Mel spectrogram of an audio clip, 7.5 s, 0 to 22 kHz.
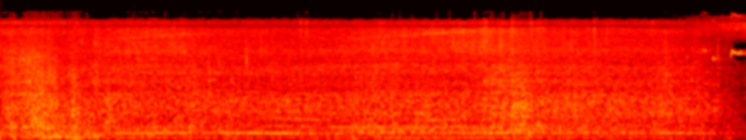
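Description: Caterpillar 992G wheel loader's diesel engine running with a steady drone as it works, tipping its bucket into a truck trailer; it fades slightly near the end.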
